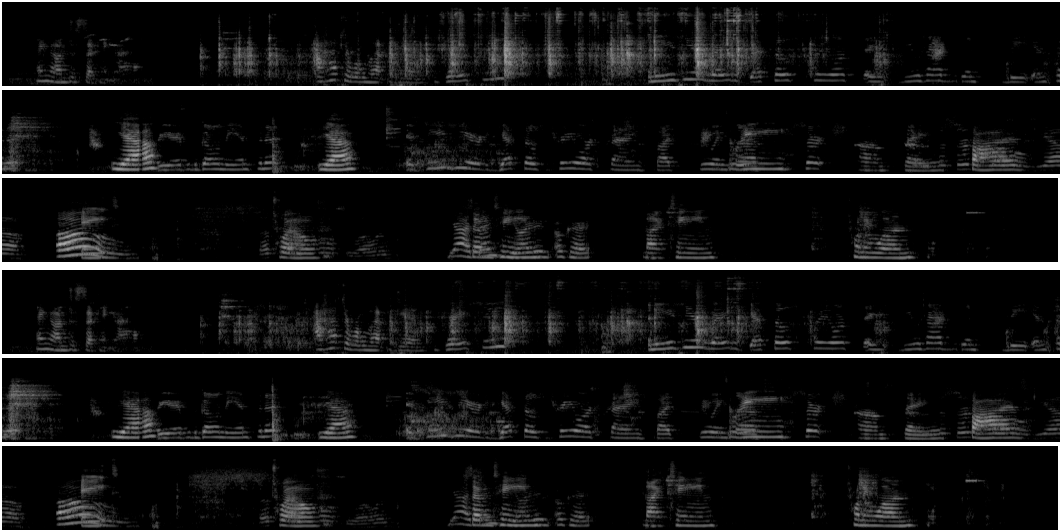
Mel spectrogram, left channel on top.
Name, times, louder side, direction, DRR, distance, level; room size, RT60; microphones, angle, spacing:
voice 1, 0.3-1.4 3.1-4.2 17.8-18.5 20.3-20.8 21.9-22.2 23.9-24.5 25.8-26.6 27.6-28.3 29.6-30.3, right 2 dB, 55° right, 1.5 m, -41 dB
sound 1, 2.0-8.3 8.7-8.9, left 10 dB, 85° left, 0.6 m, -37 dB
voice 2, 2.2-3.2 6.0-6.1 10.0-10.1 10.4-11.2 13.3-13.9 14.5-15.6 16.8-17.0 22.6-23.9 25.8-26.0 27.8-28.0 29.2-29.9 30.4-30.5 30.8-31.0, right 9 dB, 70° right, 0.6 m, -49 dB
voice 3, 4.4-5.1 6.5-10.8 12.1-13.3 14.6-17.3 17.5-18.1 18.5-20.2, right 2 dB, 35° right, 0.9 m, -47 dB
voice 4, 11.4-12.1 13.7-14.1 14.4-14.6 17.6-17.7 19.6-19.9 21.7-22.4 25.6-27.0, left 6 dB, 40° left, 0.4 m, -37 dB
voice 5, 19.9-21.4 23.7-24.0 24.3-25.1, left 3 dB, 5° right, 2.5 m, -52 dB
7.4 x 6.1 x 3.4 m
head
